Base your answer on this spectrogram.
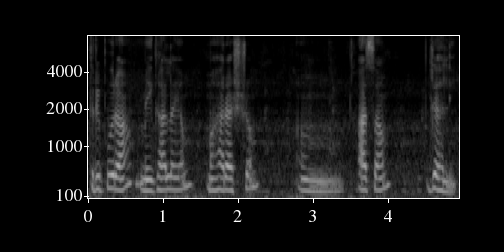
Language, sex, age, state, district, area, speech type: Sanskrit, female, 30-45, Maharashtra, Nagpur, urban, spontaneous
